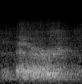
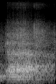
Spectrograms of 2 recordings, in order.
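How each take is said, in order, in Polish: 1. Słowo kończy się dźwiękiem r. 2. Słowo kończy się bez dźwięku r.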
